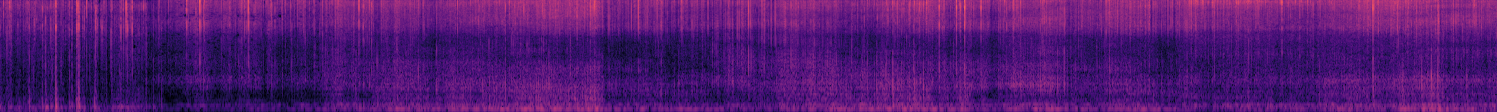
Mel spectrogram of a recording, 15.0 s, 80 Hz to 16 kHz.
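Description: Long acrylic nails of both hands scratch and rub a large, soft, porous blue foam windscreen over a microphone, with other covered mics nearby left untouched. A few sharp crackling scratches open the clip, then it settles into a dense, muffled rustling and scraping that swells and fades in slow waves. The sound sits mostly in a low, boomy hum around 150–200 Hz with almost no bright top.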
